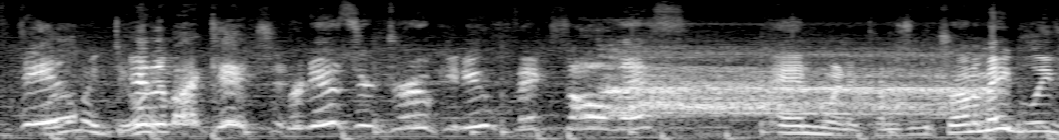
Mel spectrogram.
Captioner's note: screaming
